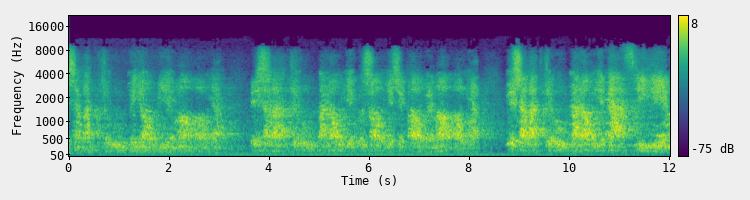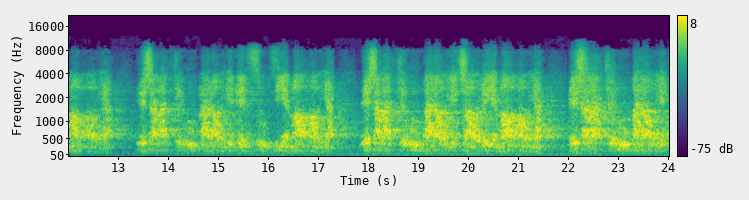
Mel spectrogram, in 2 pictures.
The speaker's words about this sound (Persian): نوای یاری طلبه روستاییان از دور دست به گوش می رسد. گویی در افق جماعتی آوایی چنین سر دادند.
